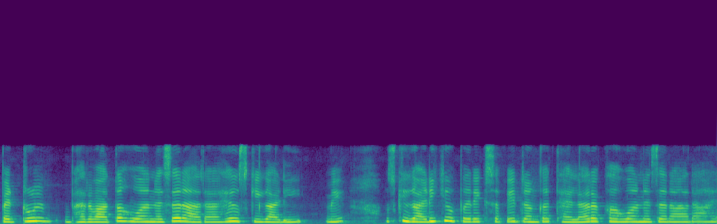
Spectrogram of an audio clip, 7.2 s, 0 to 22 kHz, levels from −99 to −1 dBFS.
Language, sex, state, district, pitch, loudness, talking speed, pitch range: Hindi, female, Maharashtra, Chandrapur, 280 Hz, -16 LUFS, 210 wpm, 265-300 Hz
